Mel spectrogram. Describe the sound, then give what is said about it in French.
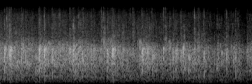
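A church audience in Terrebonne applauds together, a dense, steady patter of many hands clapping at once, fairly loud, without any voices standing out. “est-ce qu'on peut donner une main d'acclamation, Seigneur?”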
